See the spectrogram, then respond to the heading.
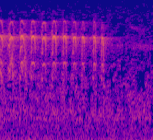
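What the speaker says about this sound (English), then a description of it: "woodpeckers." Bird calls in a campsite woods near a dam, woodpeckers among them: a quick run of about nine bright, evenly spaced chirps over roughly a second, fairly faint and alone, then quiet.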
